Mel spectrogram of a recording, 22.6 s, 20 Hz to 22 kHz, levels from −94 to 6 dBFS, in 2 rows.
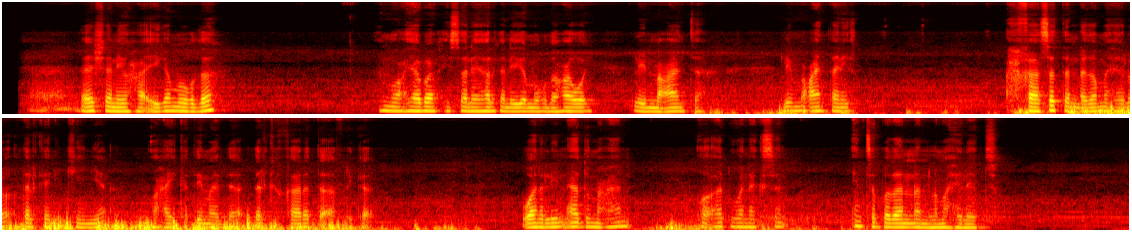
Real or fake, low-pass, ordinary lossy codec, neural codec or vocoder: real; none; none; none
